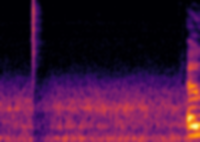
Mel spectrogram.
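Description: Steady low background hiss with one short sharp click about a third of a second in. A man's voice starts near the end.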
